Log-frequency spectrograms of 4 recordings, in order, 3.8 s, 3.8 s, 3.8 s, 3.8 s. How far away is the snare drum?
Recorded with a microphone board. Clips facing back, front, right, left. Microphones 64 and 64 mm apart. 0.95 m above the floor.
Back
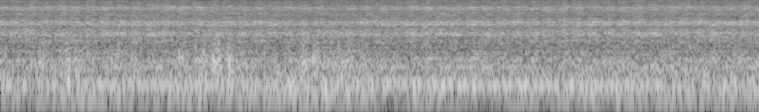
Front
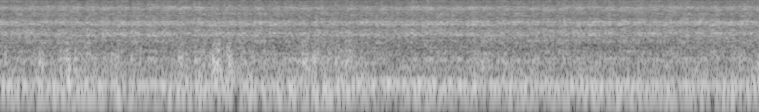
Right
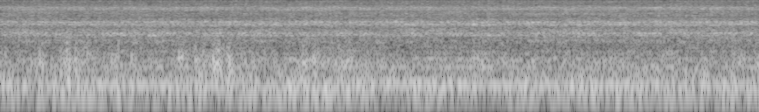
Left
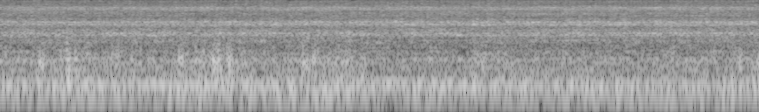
No snare drum in this recording.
